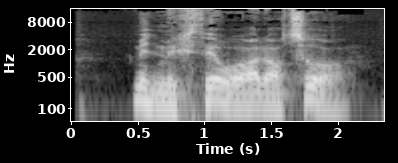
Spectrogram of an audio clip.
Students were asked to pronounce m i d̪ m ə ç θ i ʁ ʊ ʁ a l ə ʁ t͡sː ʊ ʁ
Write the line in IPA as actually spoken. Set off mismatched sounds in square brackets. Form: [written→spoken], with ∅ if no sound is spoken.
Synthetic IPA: m i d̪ m ə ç θ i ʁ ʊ ʁ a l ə ʁ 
